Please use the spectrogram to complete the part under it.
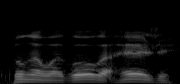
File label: how long is it, Washo; hUnga wagOOgahEESi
